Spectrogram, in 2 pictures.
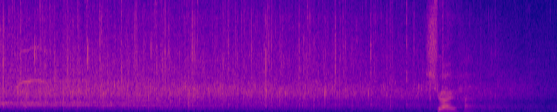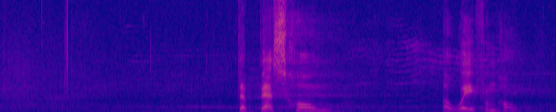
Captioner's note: applause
